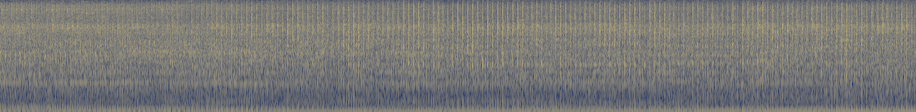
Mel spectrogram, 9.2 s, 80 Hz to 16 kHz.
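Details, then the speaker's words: 2008 Polaris Sportsman X2 700 twin ATV, just reassembled, stock exhaust: steady, even low idle with a smooth regular pulse, no knocks or rattles; very quiet and healthy. "Start her up. Let's just see what she sounds like. Very quiet, stock exhaust."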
